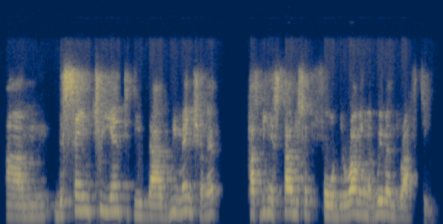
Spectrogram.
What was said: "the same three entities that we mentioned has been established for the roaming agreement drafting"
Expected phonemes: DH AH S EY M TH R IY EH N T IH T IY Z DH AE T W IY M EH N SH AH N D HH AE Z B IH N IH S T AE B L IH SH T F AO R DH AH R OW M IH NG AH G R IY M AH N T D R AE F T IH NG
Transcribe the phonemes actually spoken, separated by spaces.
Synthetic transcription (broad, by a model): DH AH S EY M T R IY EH N T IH T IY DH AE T W IY M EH N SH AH N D HH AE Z B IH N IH S T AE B L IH SH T F AO R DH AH R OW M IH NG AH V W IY M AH N D R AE F T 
